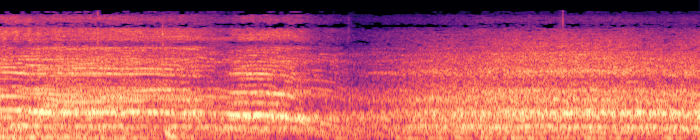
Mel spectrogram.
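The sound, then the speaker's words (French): Olympique de Marseille football fans at the Stade Vélodrome after a Europa League penalty shootout win over Benfica, a loud, sustained roar of massed voices chanting and cheering that dips briefly and then swells back. “Écoutez l'ambiance à Marseille au stade Vélodrome.”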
